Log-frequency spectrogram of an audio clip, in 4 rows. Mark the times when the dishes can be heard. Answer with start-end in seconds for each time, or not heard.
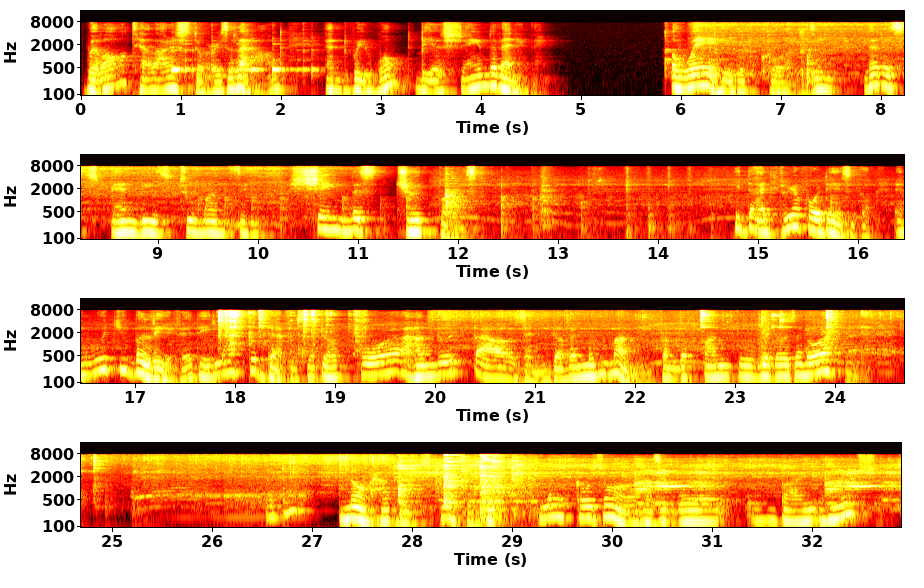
0.9-2.4, 5.8-7.7, 11.4-13.0, 17.8-19.4, 22.6-25.2, 27.8-29.4.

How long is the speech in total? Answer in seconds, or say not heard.
27 s.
